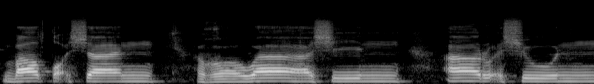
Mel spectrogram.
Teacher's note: Sha kita bunyikan dulu dengan kadar satu harakat, masuk makhraj nun dan sifat nun mati.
